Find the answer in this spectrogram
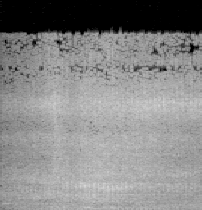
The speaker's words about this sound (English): The traffic is deafening on this arterial road in the South Indian city of Coimbatore. The sun beats down on the hot tarmac. Cars and motorbikes whiz past, honking impatiently.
